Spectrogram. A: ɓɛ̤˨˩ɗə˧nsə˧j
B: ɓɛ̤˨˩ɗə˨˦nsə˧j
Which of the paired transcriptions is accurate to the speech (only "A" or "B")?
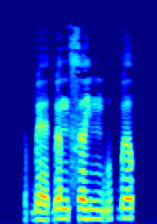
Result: A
